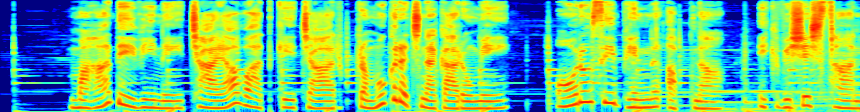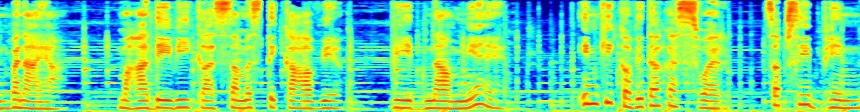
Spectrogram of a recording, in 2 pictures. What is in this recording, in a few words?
Hindi Narrative; Mahadevi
